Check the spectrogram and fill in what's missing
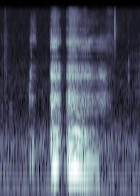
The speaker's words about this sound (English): So, sorry, I had to take a quick sip of beer.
